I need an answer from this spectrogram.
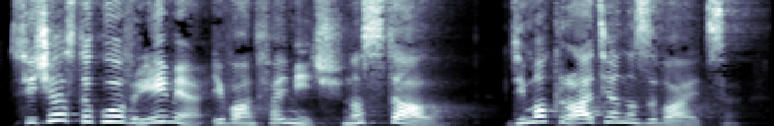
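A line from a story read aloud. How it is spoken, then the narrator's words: Plain. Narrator (Russian): сказал Павел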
